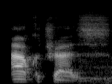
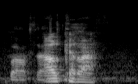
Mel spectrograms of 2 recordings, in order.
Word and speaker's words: Alcaraz: And this is the guy, Alcatraz. I think. Alcaraz. How do you pronounce that? Alcaraz.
